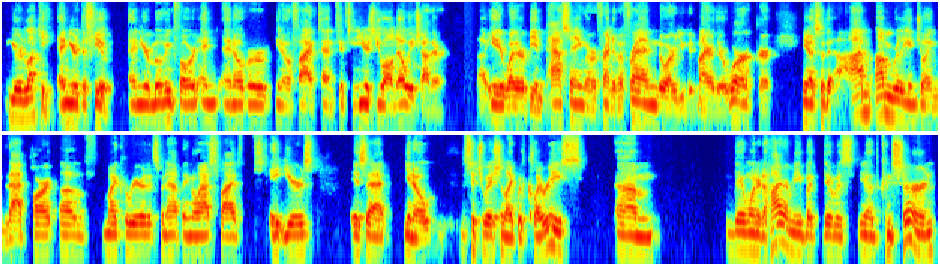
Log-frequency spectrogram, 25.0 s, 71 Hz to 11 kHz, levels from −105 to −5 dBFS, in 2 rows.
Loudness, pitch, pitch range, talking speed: -22 LUFS, 115 Hz, 110-125 Hz, 205 wpm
